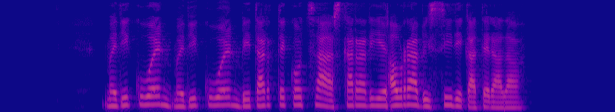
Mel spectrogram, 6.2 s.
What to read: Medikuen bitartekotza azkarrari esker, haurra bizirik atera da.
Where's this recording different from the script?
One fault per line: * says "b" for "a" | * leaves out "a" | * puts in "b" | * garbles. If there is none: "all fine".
* puts in "medikuen"
* leaves out "esker"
